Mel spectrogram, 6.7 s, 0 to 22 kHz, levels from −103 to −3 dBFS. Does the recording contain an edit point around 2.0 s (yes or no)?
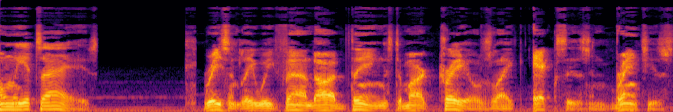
yes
